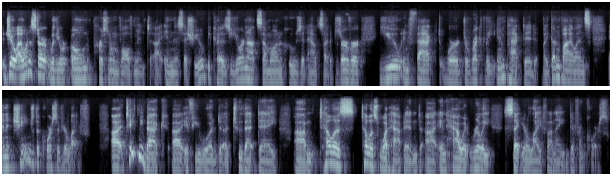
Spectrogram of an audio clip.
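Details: Adult male speaker; Normal speech.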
